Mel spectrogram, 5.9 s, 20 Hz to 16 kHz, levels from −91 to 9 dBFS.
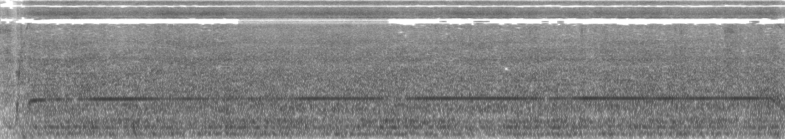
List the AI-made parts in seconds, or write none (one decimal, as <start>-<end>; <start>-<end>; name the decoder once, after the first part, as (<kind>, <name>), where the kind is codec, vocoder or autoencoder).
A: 1.8-2.9 (autoencoder, DAC-VAE)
